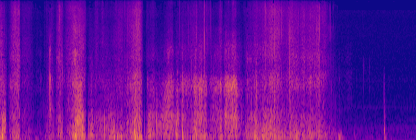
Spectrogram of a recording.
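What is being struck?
Wine cork with drilled hole, scraped by a thin pick.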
